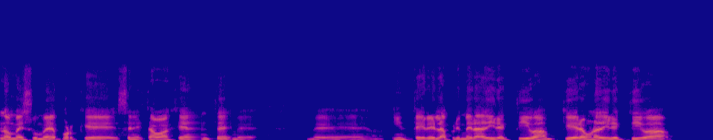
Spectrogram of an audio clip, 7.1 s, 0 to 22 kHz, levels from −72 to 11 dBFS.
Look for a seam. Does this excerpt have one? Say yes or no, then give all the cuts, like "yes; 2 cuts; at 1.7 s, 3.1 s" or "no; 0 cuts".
yes; 3 cuts; at 2.3 s, 3.8 s, 5.6 s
